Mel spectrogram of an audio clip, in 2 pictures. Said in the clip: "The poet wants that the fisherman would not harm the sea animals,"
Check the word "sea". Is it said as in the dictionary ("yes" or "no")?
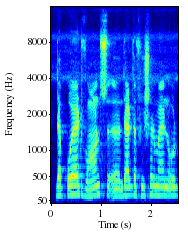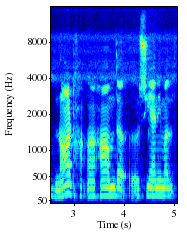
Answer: yes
